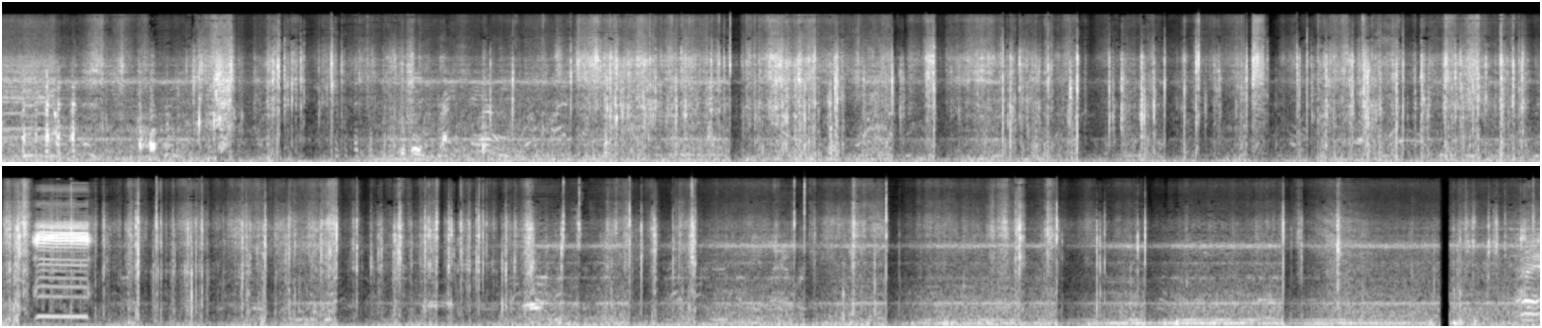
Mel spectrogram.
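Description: Crackling and rustling on a police body-worn camera's microphone, with many short clicks throughout, and a brief loud pitched sound about sixteen seconds in.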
